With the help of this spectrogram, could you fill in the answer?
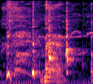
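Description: A person coughs close by in a quick series of four or five short, rough bursts, irregularly spaced, with a slightly voiced, throaty edge and no talking.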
